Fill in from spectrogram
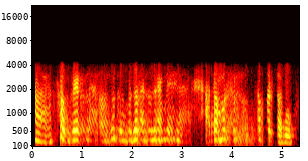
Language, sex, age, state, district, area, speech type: Odia, female, 45-60, Odisha, Gajapati, rural, conversation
